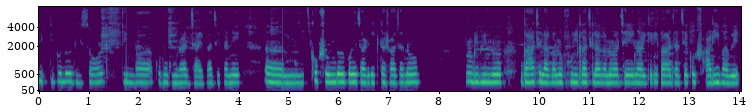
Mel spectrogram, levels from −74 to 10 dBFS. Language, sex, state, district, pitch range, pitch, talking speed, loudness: Bengali, female, West Bengal, North 24 Parganas, 230-250 Hz, 240 Hz, 120 wpm, -23 LUFS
